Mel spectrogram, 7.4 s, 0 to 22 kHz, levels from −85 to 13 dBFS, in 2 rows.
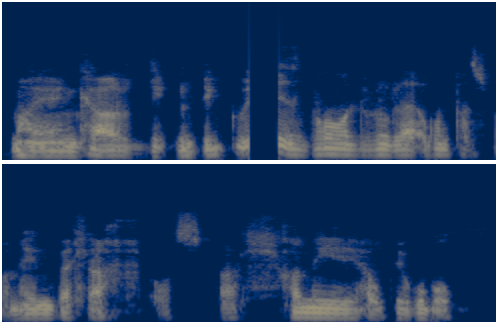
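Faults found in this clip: Speech cuts to silence at 1.85 s for about 0.22 s, resuming at 2.07 s where it left off. Playback stall, likely the player's buffer running dry or its output thread being blocked, so nothing reached the device until it recovered.

From 2.07 s to 3.55 s speech runs fast and sounds raised, roughly two semitones sharp, then settles. Catch-up at higher speed: the player resamples its backlog at 1.15x to recover time lost in the stall.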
